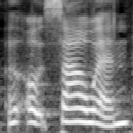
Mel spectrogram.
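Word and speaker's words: Samhain: Sam Hain approximately pronounced Oh, Sen.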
